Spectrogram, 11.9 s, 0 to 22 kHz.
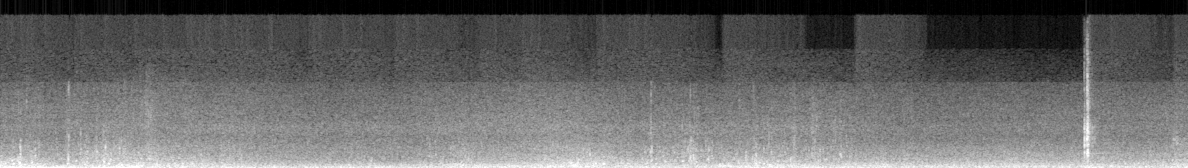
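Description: U-boat engines churning the sea in the Silent Hunter 3 naval simulation, a steady washing roar of water and wind, broad and continuous, with a brief rumble at the start and a faint click near the end.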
